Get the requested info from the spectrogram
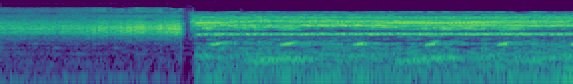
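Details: A golden cicada in humid relict forest in Colombia gives the first song of the day, a shrill, unbroken metallic buzz and high whine with a softer lower note about three times a second, after a brief hiss.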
